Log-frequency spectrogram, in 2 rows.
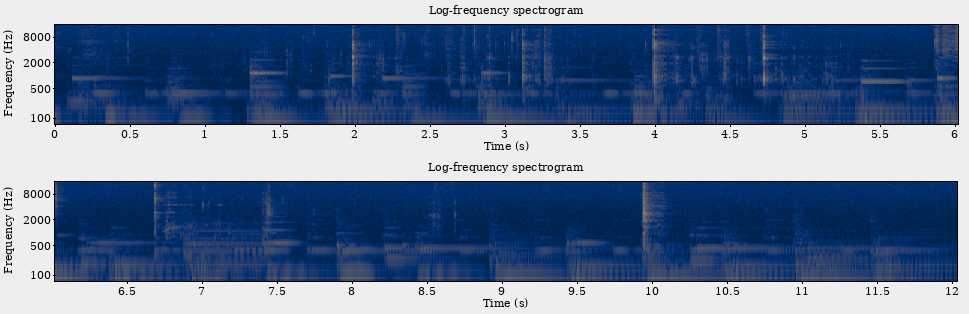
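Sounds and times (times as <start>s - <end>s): background music with bass line: 0.0s - 12.0s.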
